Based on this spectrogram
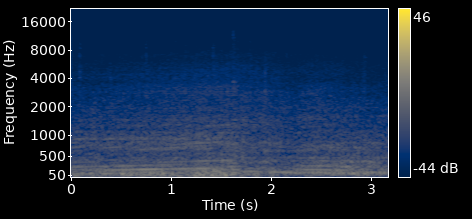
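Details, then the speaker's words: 1961 VW 23-window Microbus Deluxe, 1200cc air-cooled engine with 40 hp, at full throttle on a wet road before shifting into third: a low, smooth drone builds steadily over road hum, and the engine is healthy. "there we go pedal to the metal you can hear that nice purr and into third gear"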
